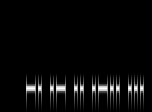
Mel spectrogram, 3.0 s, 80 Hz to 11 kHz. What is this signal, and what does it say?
Morse code, heard as a keyed tone, about 21 wpm, 700 Hz. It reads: NAILS
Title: Difficult Words with Hints - 20wpm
